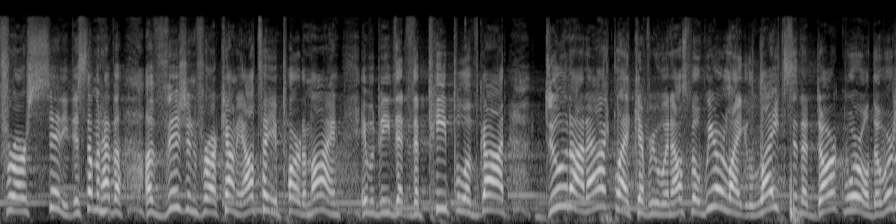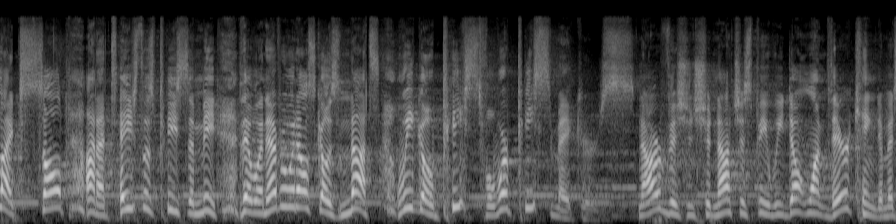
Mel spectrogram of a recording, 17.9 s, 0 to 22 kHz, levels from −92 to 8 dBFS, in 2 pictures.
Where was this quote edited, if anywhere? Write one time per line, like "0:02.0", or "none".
0:15.3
